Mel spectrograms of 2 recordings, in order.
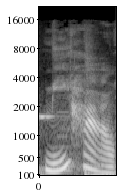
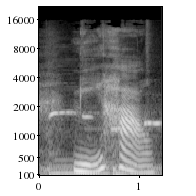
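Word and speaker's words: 你好: หอม นะ คะ สอง คำ นี้ มา รวม กัน ยัง อ่าน ว่า หนี ห่าว ค่ะ ทบ ทวน นะ คะ อ่าน ว่า ยัง ไง นะ คะ หนี ห่าว ไม่ ยาก เลย ค่ะ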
